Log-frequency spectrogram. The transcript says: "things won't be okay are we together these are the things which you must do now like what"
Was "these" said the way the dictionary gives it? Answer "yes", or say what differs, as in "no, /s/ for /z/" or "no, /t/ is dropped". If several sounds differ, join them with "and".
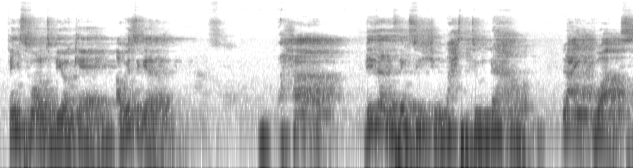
yes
